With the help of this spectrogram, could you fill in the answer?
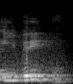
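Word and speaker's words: עברית: La palabra hebreo en el idioma hebreo, valga la redundancia, se dice ibrit. Ibrit es el nombre hebreo o es como se pronuncia en hebreo la palabra hebreo, Ibrit.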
